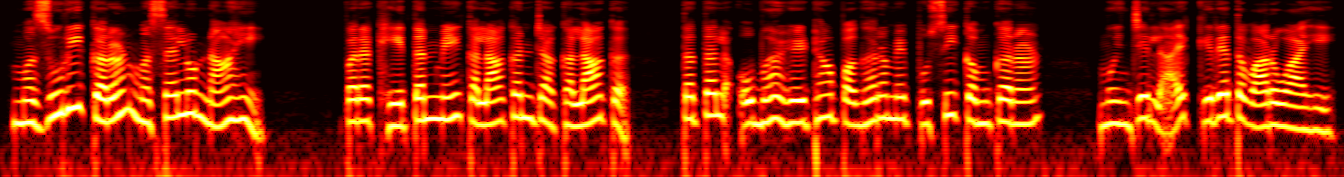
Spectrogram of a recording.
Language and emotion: Sindhi, disgusted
